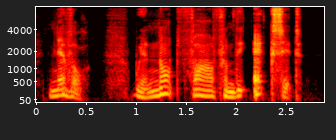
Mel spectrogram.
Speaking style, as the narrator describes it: Harry whispered

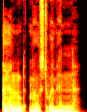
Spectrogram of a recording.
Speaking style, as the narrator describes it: Shiriam replied coolly

